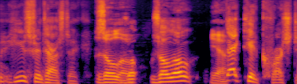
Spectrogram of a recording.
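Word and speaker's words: Xolo: do you say Jaime's real name he's fantastic Zolo Zolo yeah that kid crushed it man yeah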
